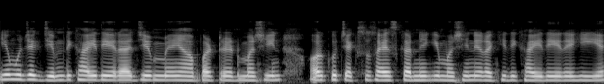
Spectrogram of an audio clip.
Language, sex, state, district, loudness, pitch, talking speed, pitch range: Hindi, female, Uttar Pradesh, Etah, -16 LUFS, 200 Hz, 245 wpm, 195-205 Hz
